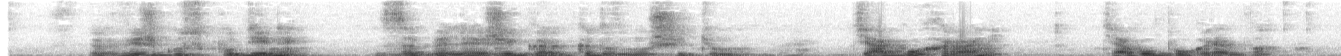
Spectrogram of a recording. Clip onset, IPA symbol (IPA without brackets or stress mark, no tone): v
